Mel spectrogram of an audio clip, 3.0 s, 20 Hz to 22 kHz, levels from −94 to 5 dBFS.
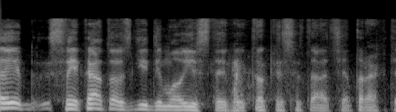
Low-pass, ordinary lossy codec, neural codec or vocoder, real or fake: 10.8 kHz; MP3, 96 kbps; codec, 24 kHz, 3 kbps, HILCodec; fake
